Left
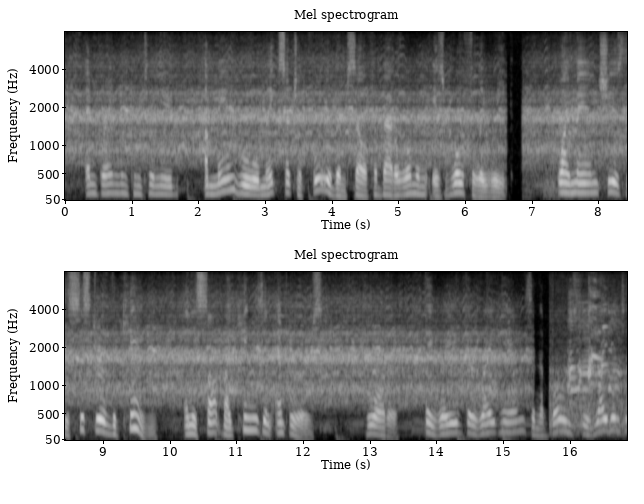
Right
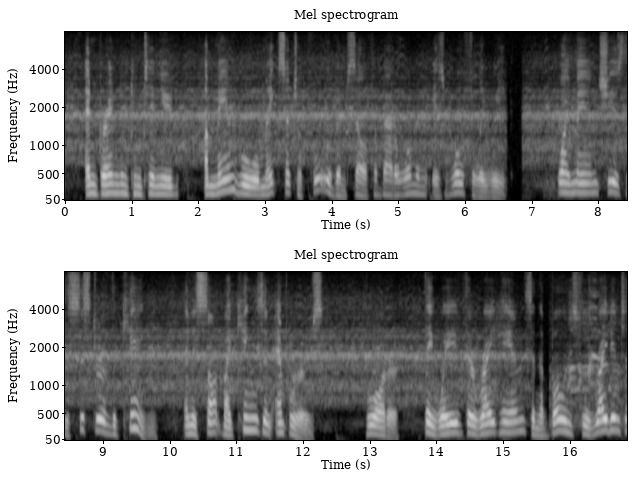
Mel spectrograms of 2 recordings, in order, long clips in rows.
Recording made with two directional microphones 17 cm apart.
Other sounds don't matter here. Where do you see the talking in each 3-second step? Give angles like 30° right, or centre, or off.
20° right, 40° left, 30° left, centre, 20° right, 30° right.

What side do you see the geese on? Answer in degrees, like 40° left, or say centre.
50° left.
